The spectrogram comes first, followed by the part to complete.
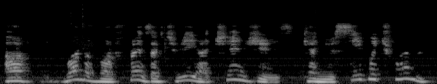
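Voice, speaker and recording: A man's voice: fairly high pitch, very animated, a little slow, a little hiss or hum. A man talking casually as a tabletop game player, on a dull lo-fi voice connection. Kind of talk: casual chat.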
